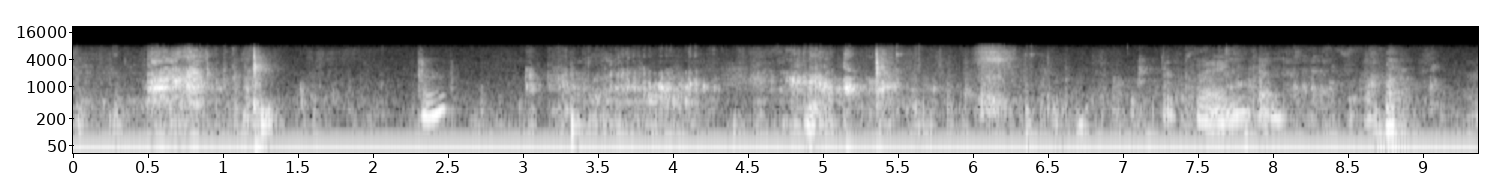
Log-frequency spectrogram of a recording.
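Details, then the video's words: Puppies playing together indoors in a small room, the little one grabbing on and twisting her head back and forth; rough bursts of low growling and scuffling come in irregular spurts, mixed with a person talking. "Our puppies playing"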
